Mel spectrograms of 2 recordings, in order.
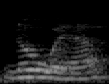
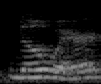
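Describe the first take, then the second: First: The r sound after the vowel is dropped. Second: The r sound after the vowel is pronounced.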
